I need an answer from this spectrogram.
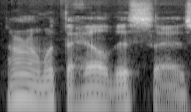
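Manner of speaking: normal talking voice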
